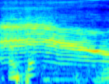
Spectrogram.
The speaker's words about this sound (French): ça c'est un gros chat. Celui-là.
